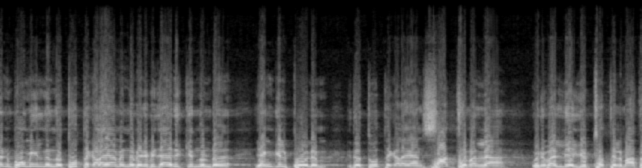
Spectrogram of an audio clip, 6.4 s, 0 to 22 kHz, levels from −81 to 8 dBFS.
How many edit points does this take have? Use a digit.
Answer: 0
